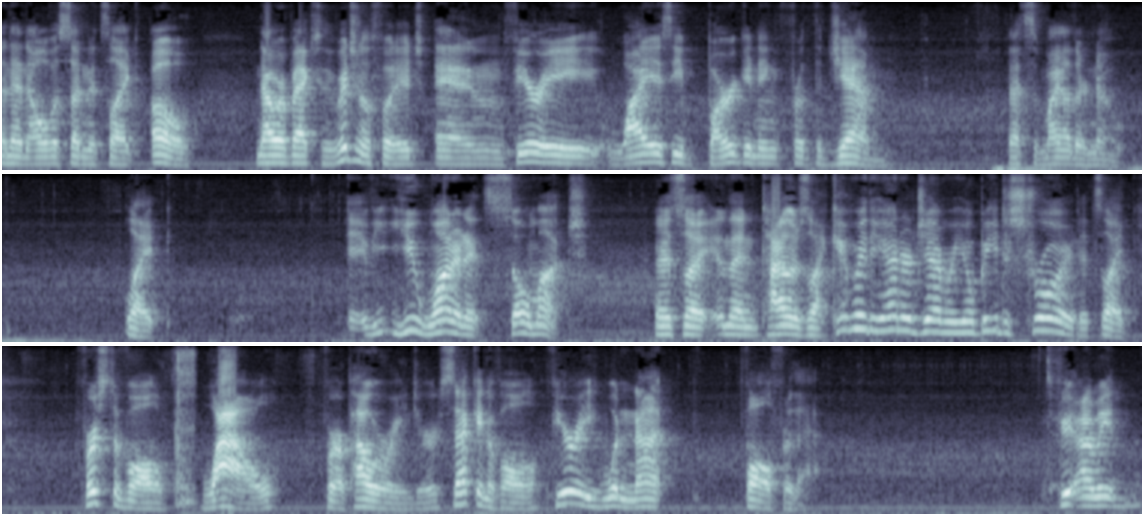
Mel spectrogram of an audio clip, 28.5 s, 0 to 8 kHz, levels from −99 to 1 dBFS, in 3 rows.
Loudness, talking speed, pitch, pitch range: -17 LUFS, 155 wpm, 135 Hz, 120-160 Hz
